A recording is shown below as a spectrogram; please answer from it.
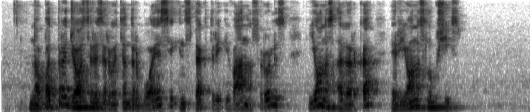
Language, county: Lithuanian, Vilnius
